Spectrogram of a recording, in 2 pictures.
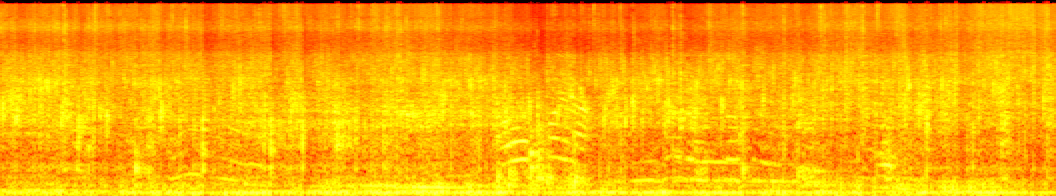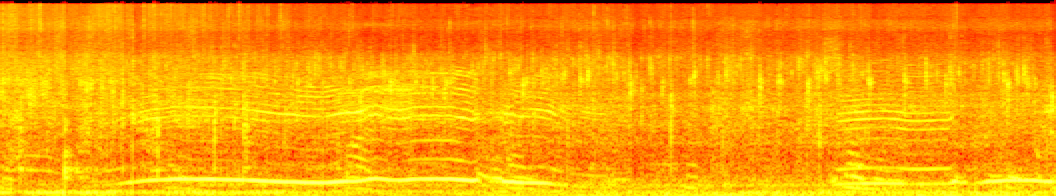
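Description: Garlic and onion sautéing together in a pan, a loud steady sizzle with scraping and stirring clatter and brief faint voices behind it, in a home provincial kitchen.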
